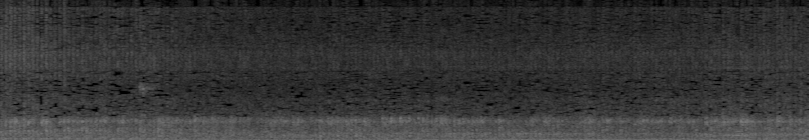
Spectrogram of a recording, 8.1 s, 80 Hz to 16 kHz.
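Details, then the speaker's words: Toyota Hiace LH-11 diesel after repair of its broken injection-pump bracket, fitted with an injection pump 12: steady, even idle clatter with no misses, knocks or smoke. Normal, healthy idle. "suaranya juga merdu dan sudah mengeluarkan suara ciri khas dari mesin tipe lo untuk Toyota Hiace"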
